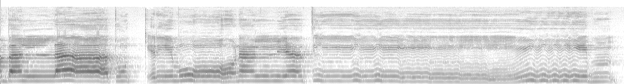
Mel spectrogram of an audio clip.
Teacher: كلا بل لا تكرمون اليتي م لاحظوا كيف اللام وبعد منه اللام الساكنه بل وبعد منا اللام المتحركه لا فتصبح لام واحده بل لا تكرمون اليتيم قد دخلوا فتصبح قد دخلوا بصير دال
